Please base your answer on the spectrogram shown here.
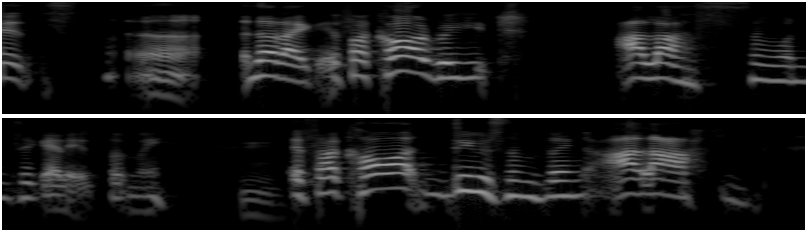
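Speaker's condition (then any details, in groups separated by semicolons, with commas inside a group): Cerebral palsy; all four limbs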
